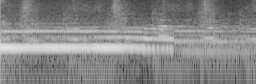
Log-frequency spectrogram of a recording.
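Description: A dog lets out a single loud, sustained howl, holding a steady pitch before it wavers and trails off. No voices accompany it.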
